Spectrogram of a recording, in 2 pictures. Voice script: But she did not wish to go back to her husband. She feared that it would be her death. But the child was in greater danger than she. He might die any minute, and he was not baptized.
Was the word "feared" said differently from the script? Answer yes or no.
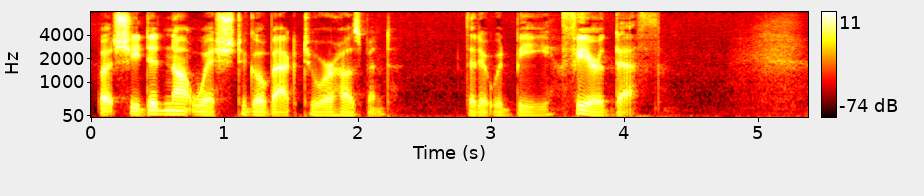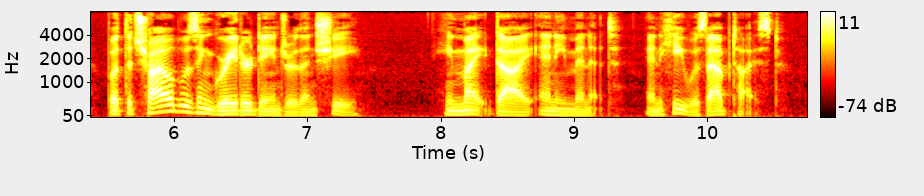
yes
